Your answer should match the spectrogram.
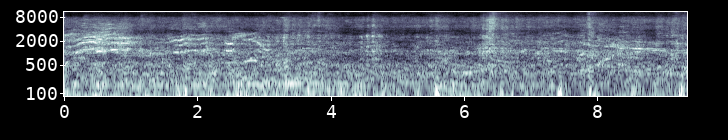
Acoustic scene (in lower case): residential area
